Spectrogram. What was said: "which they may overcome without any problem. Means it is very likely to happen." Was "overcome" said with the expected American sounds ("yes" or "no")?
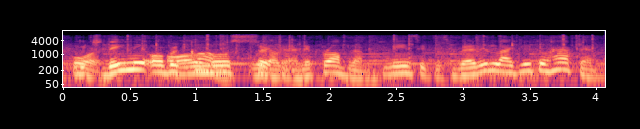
no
